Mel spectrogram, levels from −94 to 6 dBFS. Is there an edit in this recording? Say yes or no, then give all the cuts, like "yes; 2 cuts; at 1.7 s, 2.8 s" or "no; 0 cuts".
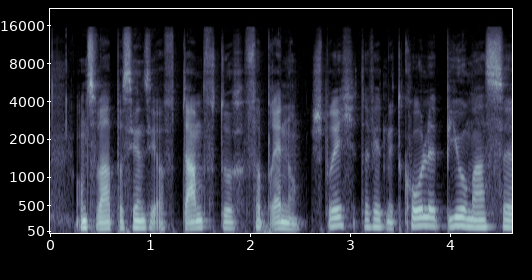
yes; 1 cut; at 2.6 s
